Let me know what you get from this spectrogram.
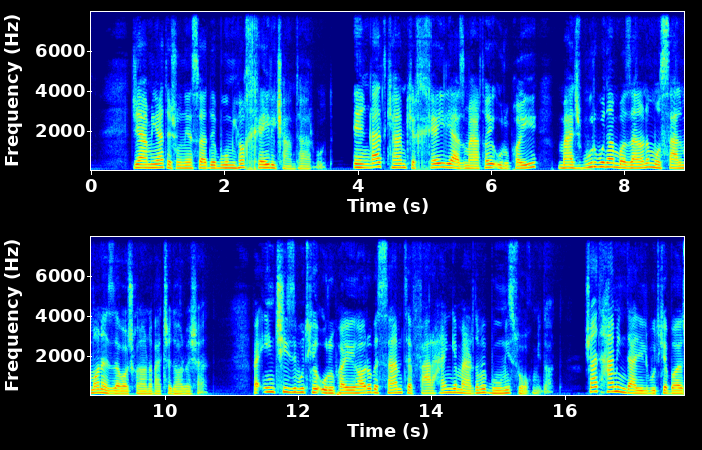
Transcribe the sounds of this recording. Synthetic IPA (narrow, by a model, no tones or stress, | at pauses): d͡ʒæmʔiːjæt̪ʰe̞ʃunːe̞sbæt̪̚be̞buːmiːɦɒːxe̞jliːcʰæmt̪ʰæɾbuːd̪̥ | ʔeŋɢæːd̪ɾcʰæmcʰe̞χe̞jliːæzmæɾd̪̥hɒːje̞oɾuːpʰɒːjiː | mæd͡ʒbuːɾbuːd̪ænd̪bɒːzænɒːne̞mosælmɒːne̞zd̪e̞vɒːd͡ʒkʰonɒːnobæt̪t͡ʃʰe̞d̪ɒːɾbe̞ʃæ̰nd̪̥ | væʔiːnt͡ʃʰiːziːbuːd̪cʰeʔoɾuːpʰɒːjihɒːɾobe̞sæmt̪ʰe̞fæɾhæŋɟe̞mæɾd̪ome̞buːmiːso̰ɣmḭːd̪ɒ̰ːd̪̥ | ʃɒːjæd̪̥hæmind̪æliːlbuːd̪̥̚cʰe̞bɒːje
